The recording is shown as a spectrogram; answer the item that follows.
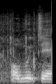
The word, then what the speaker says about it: OBGE: เนาะ OB G นะ ตอน แรก เรา ก็ โอ อ่าน ว่า อะไร เนาะ ก็ อ่าน จาก ข้าง หลัง เนาะ เ บอก ว่า แบรนด์ นี้ อ่าน ว่า โอบ อ่ะ โอบุจ นี่ ก็ จะ เป็น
